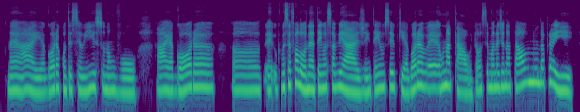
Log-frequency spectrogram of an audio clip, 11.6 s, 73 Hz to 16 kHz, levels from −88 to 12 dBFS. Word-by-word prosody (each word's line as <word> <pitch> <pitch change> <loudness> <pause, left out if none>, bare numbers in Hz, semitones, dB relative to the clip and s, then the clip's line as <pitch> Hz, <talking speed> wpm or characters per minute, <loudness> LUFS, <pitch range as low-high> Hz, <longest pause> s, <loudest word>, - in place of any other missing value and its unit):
né. 210 -1 0
"Ai, 200 -2 0
agora 205 +4 -1
aconteceu 215 -1 -3
isso, 230 +3 -1
não 210 0 0
vou. 190 -2 -2 0.4
Ai, 210 0 0
agora", 235 +4 +1 0.4
hã, 215 0 -2
eh, 215 -1 -5
o - - -4
que - - -19
você 245 +3 +2
falou, 260 -5 +3
né: 220 -1 +4
"Tenho 230 +1 +1
essa 240 +1 -1
viagem. 200 -5 +2
Tenho 215 +4 0
não 240 - -1
sei 245 +1 +1
o - - -12
quê. 215 -2 -3
Agora 220 +8 +2
o 245 - -4
é 230 0 +1
o 245 - +2
Natal, 200 -8 0
então 185 +4 -5
a 220 - -2
semana 240 +1 0
de 245 - 0
Natal 250 +4 0
não 310 -1 +5
dá 300 0 0
para 310 0 -2
ir. 210 -4 +2
220 Hz, 195 wpm, -22 LUFS, 205-240 Hz, 0.4 s, não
